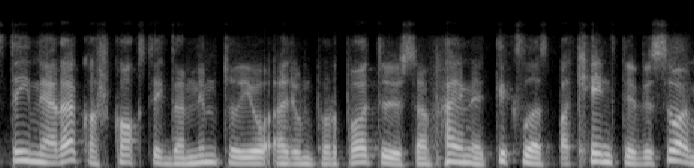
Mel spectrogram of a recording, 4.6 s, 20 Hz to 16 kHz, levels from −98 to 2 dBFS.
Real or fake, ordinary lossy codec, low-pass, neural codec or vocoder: fake; Opus, 16 kbps; 7.2 kHz; codec, 16 kHz, 1 kbps, X-Codec, HuBERT features, trained on balanced general audio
